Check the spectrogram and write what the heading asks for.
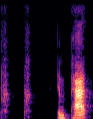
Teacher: bilabial, made with both lips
